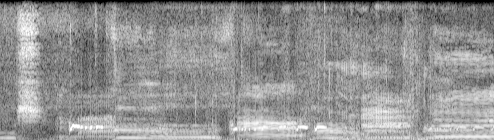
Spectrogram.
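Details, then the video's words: Cows, dozens of them, run along a rural road and call continuously. Deep, sustained moos with rising and sagging pitch overlap in a chorus, with a brief faint hiss at the start. "Dozens of cows running happily along the rural road with the sound of their mooing, cow Sound"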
